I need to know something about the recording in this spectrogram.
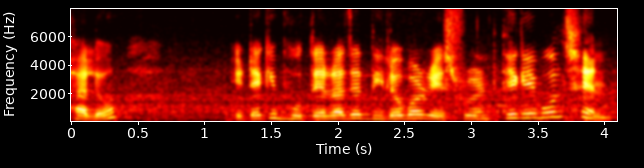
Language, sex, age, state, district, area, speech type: Bengali, female, 30-45, West Bengal, Kolkata, urban, spontaneous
